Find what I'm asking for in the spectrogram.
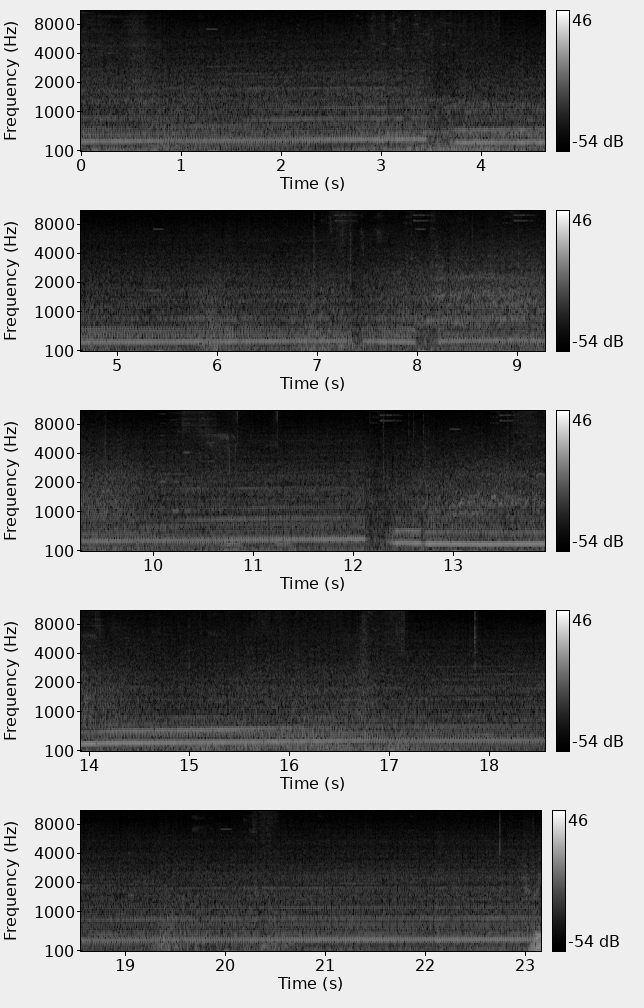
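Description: A BMW's engine drones continuously while racing in Need for Speed, a loud sustained tone that rises and dips with gear changes and throttle, close and alone without talk.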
